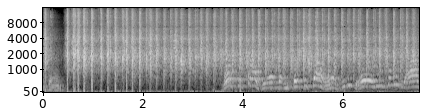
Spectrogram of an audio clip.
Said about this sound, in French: Il y a une tige filetée là, un bout de chute de plastique pour pas que la tige filetée que soit plus agréable si on veut le tenir comme ceci. C'est un chocalho, c'est ce qu'on entend dans les musiques, les sambas brésiliennes.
